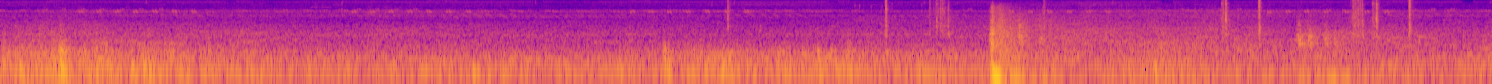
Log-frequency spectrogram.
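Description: Fireworks display between shells: a steady low rumble, then one sharp firework bang about five seconds in, with a few faint crackles after it.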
